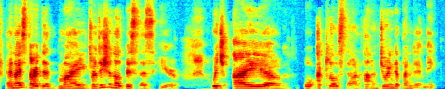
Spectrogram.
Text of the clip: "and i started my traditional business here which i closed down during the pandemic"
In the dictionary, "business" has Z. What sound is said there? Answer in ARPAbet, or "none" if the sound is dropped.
S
